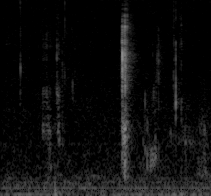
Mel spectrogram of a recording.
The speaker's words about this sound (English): Here we go. Sips.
